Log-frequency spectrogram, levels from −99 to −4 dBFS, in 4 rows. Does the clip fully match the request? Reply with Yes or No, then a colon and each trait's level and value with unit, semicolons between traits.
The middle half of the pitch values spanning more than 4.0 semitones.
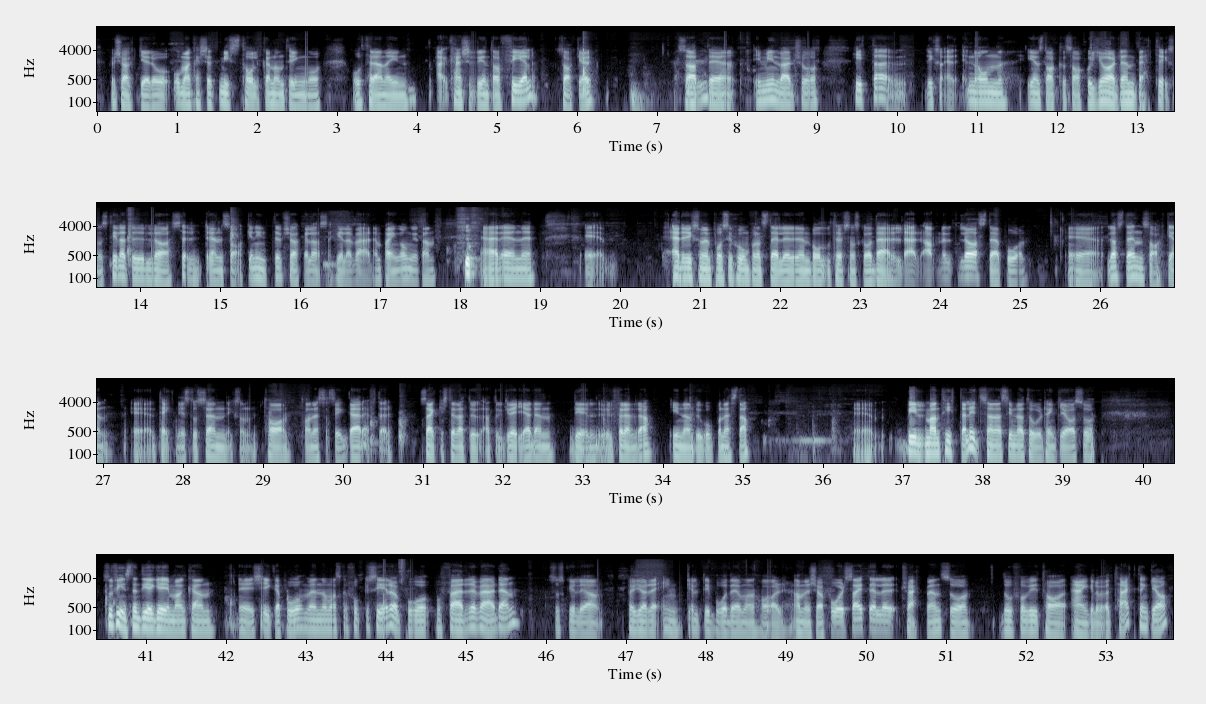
No: average, 3.2 semitones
